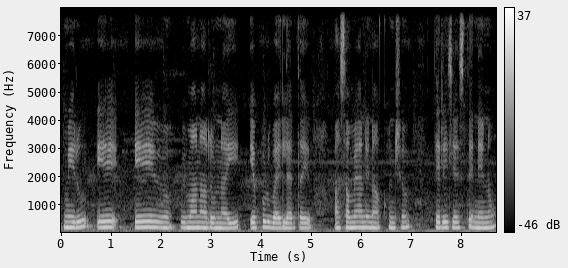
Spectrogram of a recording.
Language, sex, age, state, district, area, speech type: Telugu, female, 30-45, Andhra Pradesh, Eluru, urban, spontaneous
